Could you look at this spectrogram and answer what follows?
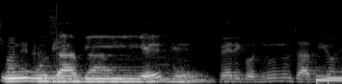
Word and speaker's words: nous nous habillons: nu nuzabilo Nous nous habillons.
